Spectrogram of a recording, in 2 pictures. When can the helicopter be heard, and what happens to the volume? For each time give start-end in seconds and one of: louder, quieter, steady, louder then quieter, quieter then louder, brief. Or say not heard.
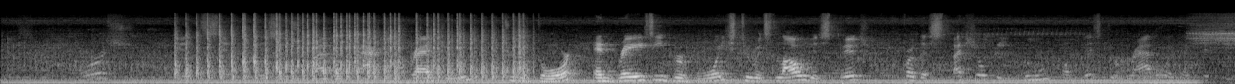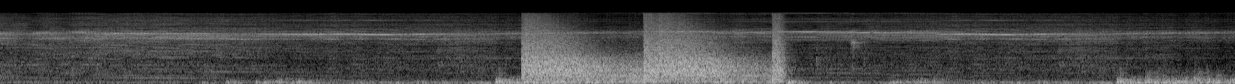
0.0-24.6 steady.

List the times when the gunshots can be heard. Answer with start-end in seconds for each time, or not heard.
1.7-5.3, 17.6-20.2.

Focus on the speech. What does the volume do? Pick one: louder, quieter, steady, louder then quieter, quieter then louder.
louder then quieter.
